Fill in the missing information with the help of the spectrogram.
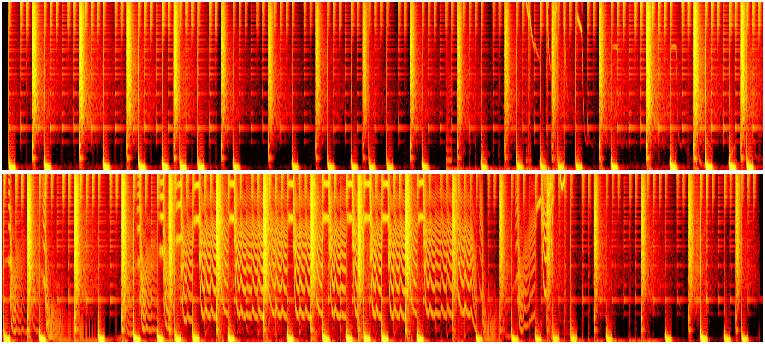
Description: notch env follower, filter; electrix filter factory

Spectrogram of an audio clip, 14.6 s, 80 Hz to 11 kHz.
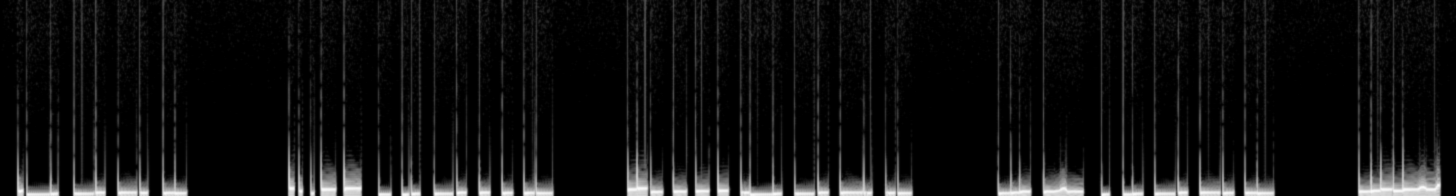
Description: synth farfisa, Moog Minitaur; Synth: a farfisa organ!; analog monophonic synthesizer; 2 VCO oscillator

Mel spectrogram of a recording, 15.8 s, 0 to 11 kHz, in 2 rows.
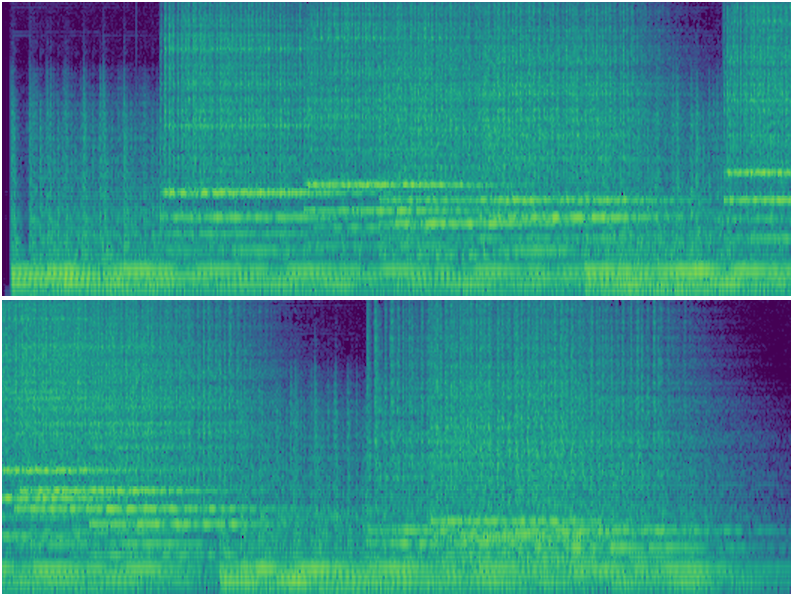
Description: korg m1r synth

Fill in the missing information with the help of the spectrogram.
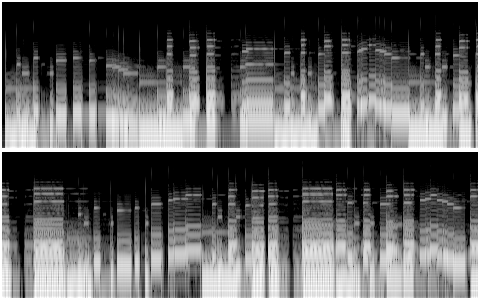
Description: organ hammond, synth access virus

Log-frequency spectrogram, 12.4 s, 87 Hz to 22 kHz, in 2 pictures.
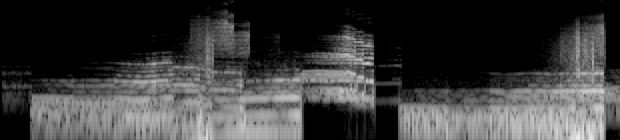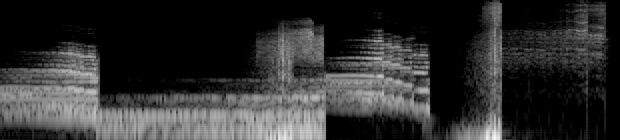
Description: fx rewind, Roland JV880

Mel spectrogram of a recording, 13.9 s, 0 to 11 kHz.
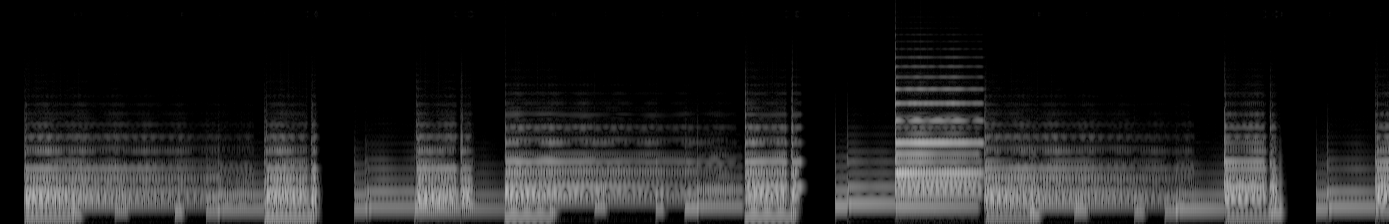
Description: rhodes, Kawai sx240

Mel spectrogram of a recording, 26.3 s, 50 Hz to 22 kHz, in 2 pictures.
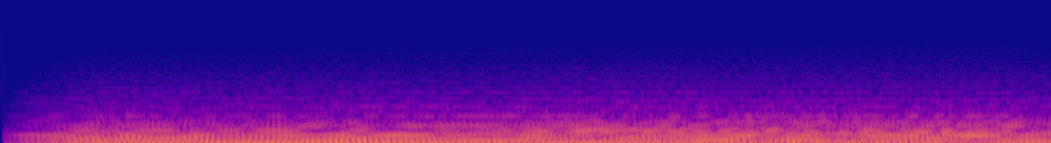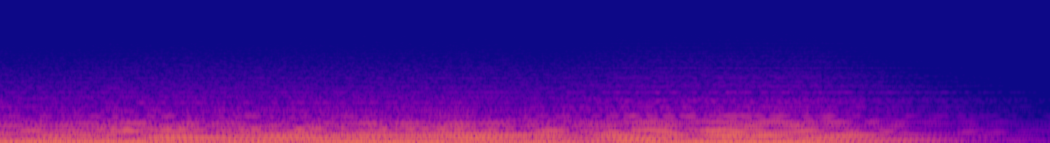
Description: pad dark; Roland JV880

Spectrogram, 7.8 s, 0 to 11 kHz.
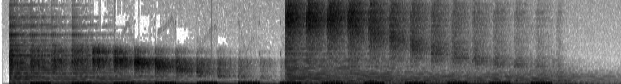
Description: synth, Synth: cutoff sequence, Roland JV2080

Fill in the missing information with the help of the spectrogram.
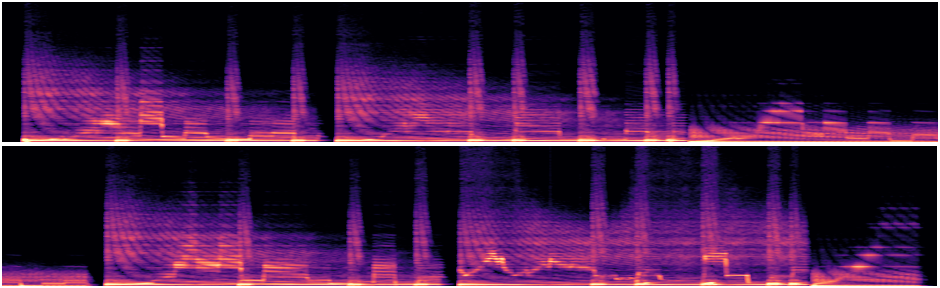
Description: synth filter; emu mo phatt

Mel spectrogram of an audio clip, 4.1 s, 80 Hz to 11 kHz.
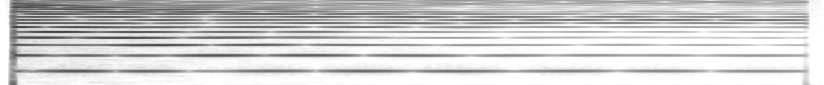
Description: dx7; yamaha; synth

